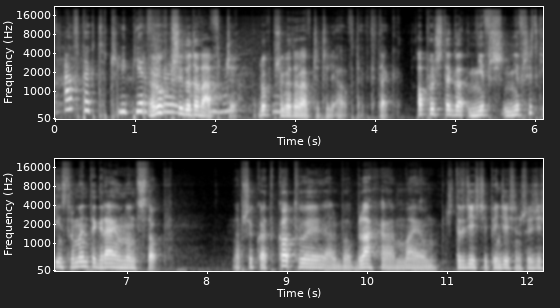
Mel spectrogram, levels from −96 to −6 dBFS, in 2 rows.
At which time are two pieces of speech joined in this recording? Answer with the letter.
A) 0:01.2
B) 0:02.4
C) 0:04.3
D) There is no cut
C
